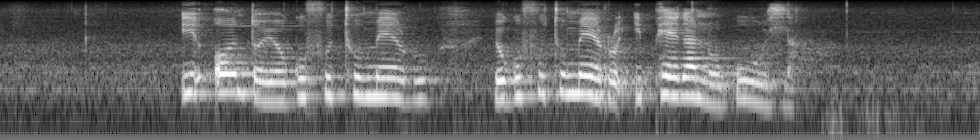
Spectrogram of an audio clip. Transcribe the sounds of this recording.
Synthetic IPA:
iʔɔntʼɔj̬ʰ | jok̬ufutʰumɛrɔʔipʰɛk̬anok̬uːɮa

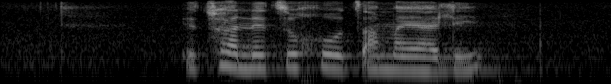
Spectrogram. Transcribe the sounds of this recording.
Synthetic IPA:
ɪt͡sʰwanet͡sɪχʊt͡samajalɪ

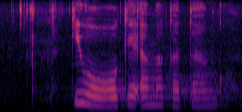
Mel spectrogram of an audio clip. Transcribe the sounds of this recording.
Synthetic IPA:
kʼiwɔwɔkʼɛʔamaɡ̥ʱatʼaːŋɡɔ

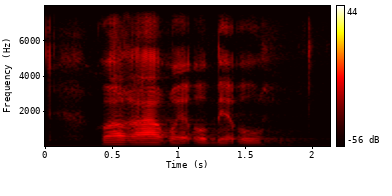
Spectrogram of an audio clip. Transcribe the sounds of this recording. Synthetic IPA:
waɣaɣwɛʔʊbɛʔʊ

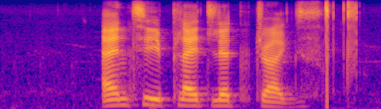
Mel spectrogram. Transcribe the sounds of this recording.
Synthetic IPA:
ãntʰipʰletʰlɛt̚dɹaɡz̥

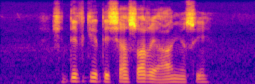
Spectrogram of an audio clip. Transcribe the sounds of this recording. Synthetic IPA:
ʃitifikʰetiʃa̰ʂariɦaɲuʂi

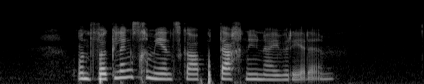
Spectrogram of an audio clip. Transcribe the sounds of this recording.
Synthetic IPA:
ʔɔntvəkələŋsχəmiənskɐptæχninœjvəɾɦḭədə̰

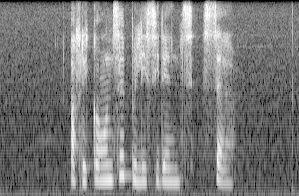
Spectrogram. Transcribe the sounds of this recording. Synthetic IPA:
ʔɐfrikɑːnsəpulisidənssə

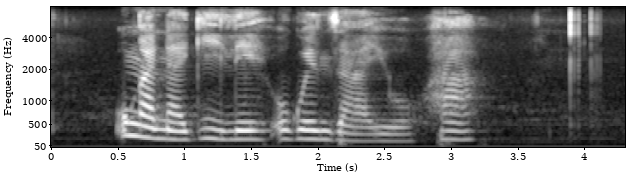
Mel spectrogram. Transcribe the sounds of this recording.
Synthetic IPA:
ṵŋanak̬ilɛɔk̬wɛnd͡zʱajɔha

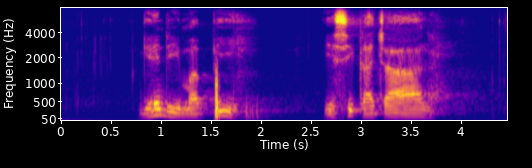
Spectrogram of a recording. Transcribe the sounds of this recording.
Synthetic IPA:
ŋɡʱendʱimab̥ʱi | jesiɡ̥ʱat͡ʃʼaːna

